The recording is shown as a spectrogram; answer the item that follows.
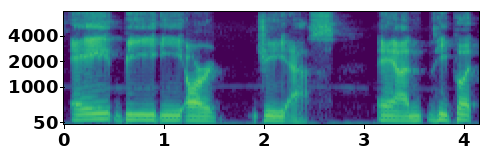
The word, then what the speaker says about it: Aaberg's: It's technically, back 40 years ago, pronounced Auberg's. It's Abergs.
